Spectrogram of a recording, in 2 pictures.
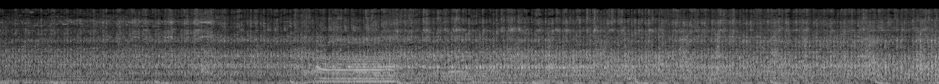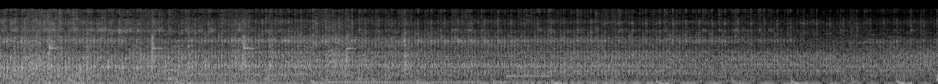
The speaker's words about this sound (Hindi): बहुत सारे सामने ट्रक पार हुआ मेरे समझे तो ट्रक ट्रक पार हो रहा था इतना आवाज़ उसके लिए आया सो आपको फील मिलेगा कि मैं सही मैं सुबह सुबह चल रहा हूँ मैं रोड पे चल रहा हूँ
